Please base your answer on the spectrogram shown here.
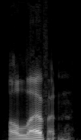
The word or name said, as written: Eleven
